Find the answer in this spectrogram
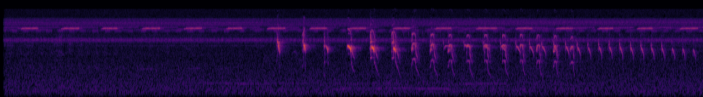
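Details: Greater thornbird (Phacellodomus ruber) gives a loud series of sharp, downslurred notes that speed up and shorten into a rapid chatter, over a steady high insect drone.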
